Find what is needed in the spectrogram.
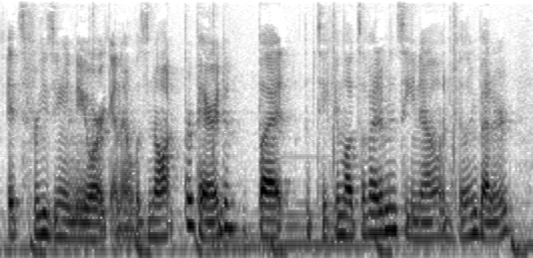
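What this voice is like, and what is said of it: Slightly off, sick-sounding voice. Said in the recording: “My voice sounds a little weird right now ... I'm recovering from a cold”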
